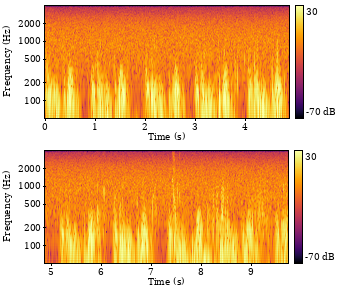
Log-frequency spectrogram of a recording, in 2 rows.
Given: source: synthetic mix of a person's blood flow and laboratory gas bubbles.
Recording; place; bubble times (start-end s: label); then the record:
Doppler ultrasound of blood flow; precordium
3.78-3.90 s: bubbles
3.94-4.04 s: bubbles
5.72-5.76 s: bubbles
5.83-6.12 s: bubbles
7.01-7.14 s: bubbles
7.41-7.65 s: bubbles
8.91-9.13 s: bubbles
9.20-9.34 s: bubbles
9.67-9.75 s: bubbles
From the record:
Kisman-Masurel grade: 221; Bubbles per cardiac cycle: several, 3 to 8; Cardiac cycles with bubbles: 10 to 50%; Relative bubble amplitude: barely perceptible (0.100 to 0.250); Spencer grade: 2 (many but less than half of the cardiac periods contain bubble signals, singularly or in groups); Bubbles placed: anywhere in the cardiac cycle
